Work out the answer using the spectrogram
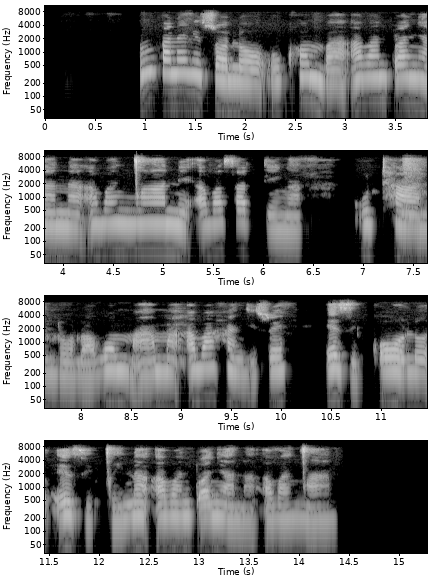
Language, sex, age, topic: North Ndebele, female, 50+, education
